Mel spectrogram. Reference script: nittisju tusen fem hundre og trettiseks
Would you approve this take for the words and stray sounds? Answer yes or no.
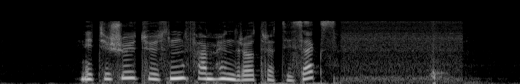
no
